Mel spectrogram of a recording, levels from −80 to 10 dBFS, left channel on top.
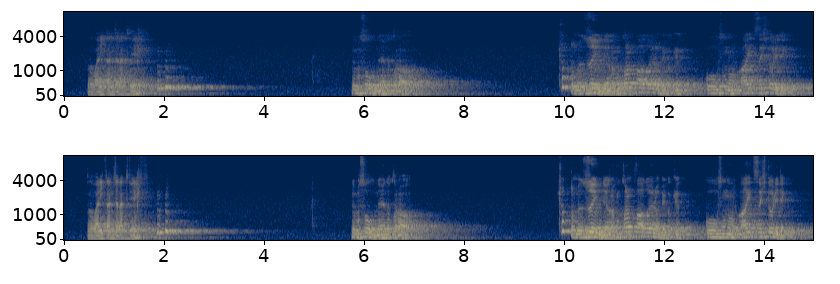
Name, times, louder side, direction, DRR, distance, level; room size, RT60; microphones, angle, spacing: voice 1, 0.5-1.5 1.8-2.2 5.7-6.9 9.9-12.4 12.8-14.4, right 2 dB, 80° right, 7 dB, 0.6 m, -23 dB
5.8 x 3.5 x 5.8 m, 2.1 s
head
